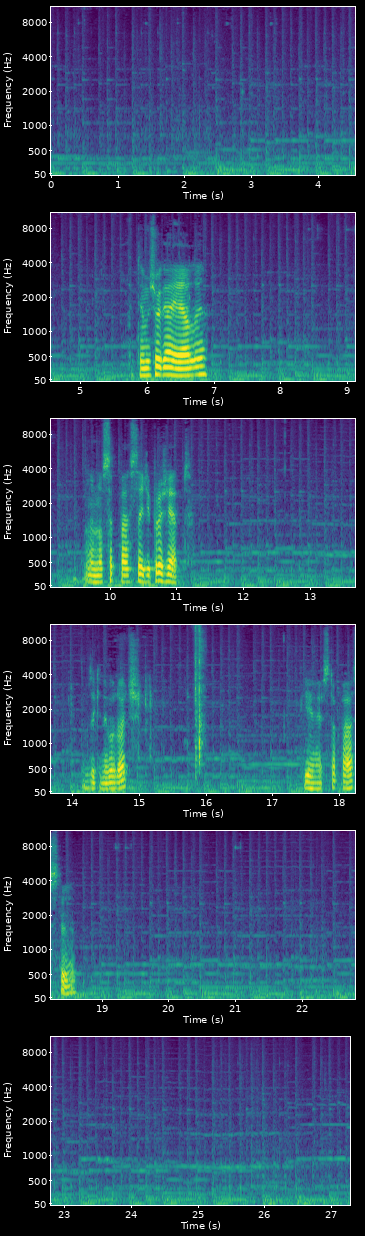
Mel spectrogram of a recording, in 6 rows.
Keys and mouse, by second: 0.4 click, 1.4 shift+click, 1.9 shift+click, 2.6 click, 3.3 shift+click, 5.5 ctrl+x, 8.4 click, 9.0 click, 11.6 click, 14.5-15.6 typing, 15.9 Return, 19.2 click, 21.0 click.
